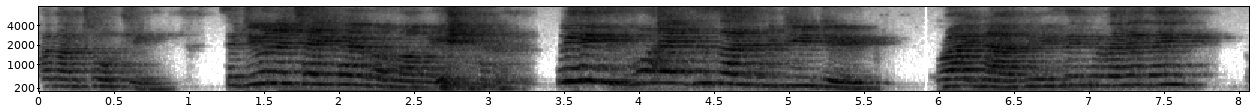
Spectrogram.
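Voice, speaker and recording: A woman speaks in a high pitch at a moderate pace, her tone animated and her pitch swinging very widely. Audible room echo surrounds her voice. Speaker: fitness instructor. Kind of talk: workout class instruction.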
